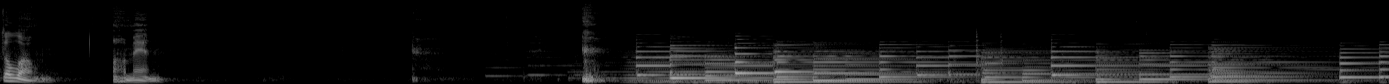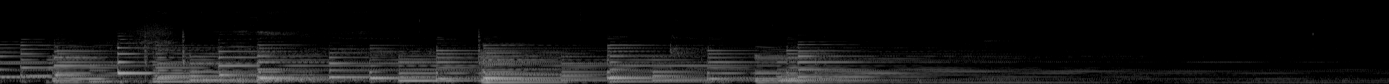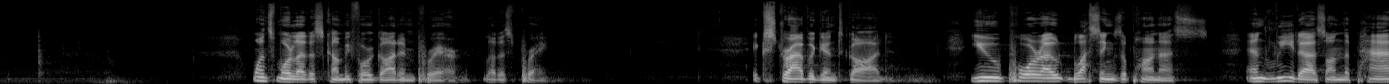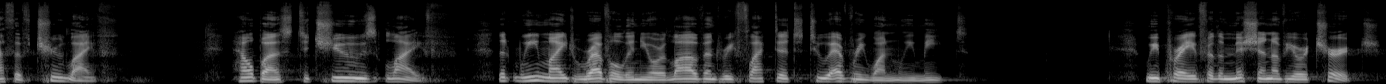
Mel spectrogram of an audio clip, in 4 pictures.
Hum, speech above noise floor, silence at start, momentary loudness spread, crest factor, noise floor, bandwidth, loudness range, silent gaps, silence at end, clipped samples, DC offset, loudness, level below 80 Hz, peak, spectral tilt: none; 50 dB; 0 s; 17 LU; 26 dB; -76 dBFS; over 20 kHz; 14 LU; none; 0.1 s; under 0.1%; under 0.1%; -28 LUFS; -70 dBFS; -4 dBFS; -4.5 dB/octave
